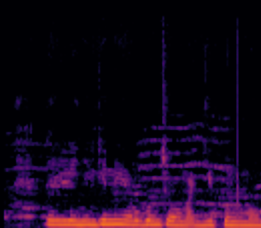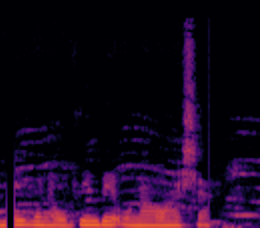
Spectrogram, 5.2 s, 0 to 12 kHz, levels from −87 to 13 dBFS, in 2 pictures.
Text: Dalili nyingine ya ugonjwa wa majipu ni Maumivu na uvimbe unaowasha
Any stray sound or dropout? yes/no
yes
